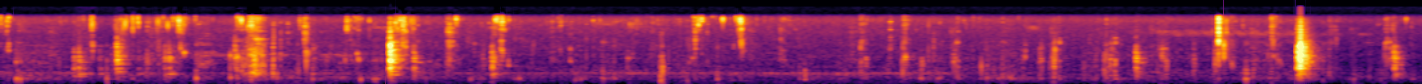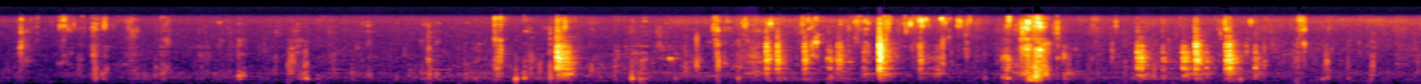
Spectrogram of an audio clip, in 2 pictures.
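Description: Close-miked chewing and mouth smacking while eating rice and fish curry by hand: irregular wet clicks and smacks, a few louder than the rest.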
